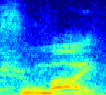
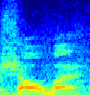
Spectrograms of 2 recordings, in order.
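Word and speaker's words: 烧卖: It's called Shu Mai, but it's in Mandarin it's called Xiao Mai.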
